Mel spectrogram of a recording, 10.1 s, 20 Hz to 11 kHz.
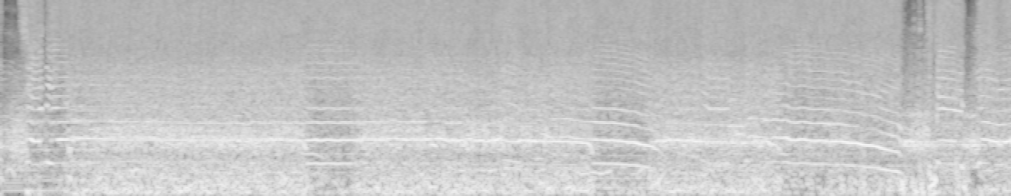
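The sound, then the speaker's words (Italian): A huge crowd of over 60,000 at the Olimpico stadium roars and cheers for Roma's Nicolo Zagnolo without letup, loud and dense, with yells and sustained chanting tones rising and bending above the wall of noise. “Poi la scena se la prende Nicolo Zagnolo che fa perdere la voce agli oltre 60.000 dell'Olimpico e non solo.”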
